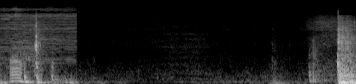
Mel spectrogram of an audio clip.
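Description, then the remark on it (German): A door is handled and pushed open Corona-style, in the Mitte district: a loud rustling, clattering burst, a quiet pause with faint hum, then another sharp, noisy burst as the door swings. “Corona-Style die Tür öffnen.”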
